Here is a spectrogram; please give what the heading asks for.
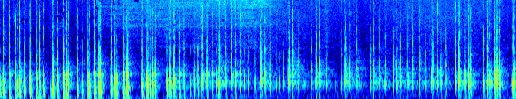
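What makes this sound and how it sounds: A black hard-shell EVA zipper case, hollow and closed, is scratched and tapped with fingernails close up. The result is a rapid stream of short, dry taps and scratchy rustles with a hollow low-mid body and little brightness.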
